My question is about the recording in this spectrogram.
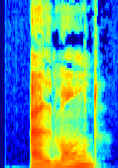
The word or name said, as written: tysk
